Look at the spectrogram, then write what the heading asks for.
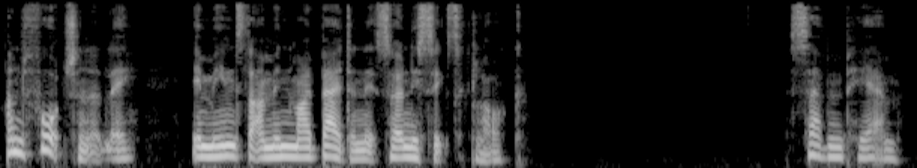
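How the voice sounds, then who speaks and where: A British woman reading comic first-person audiobook narration in a droll, expressive manner. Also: deep voice, moderate pace, no room sound, clean studio sound. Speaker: author reading own audiobook.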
